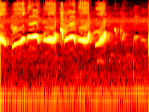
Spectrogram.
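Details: Chinese hwamei female urging a male to sing, with a fluid series of rich rising and falling whistled phrases, each about a quarter second, fading into quiet.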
